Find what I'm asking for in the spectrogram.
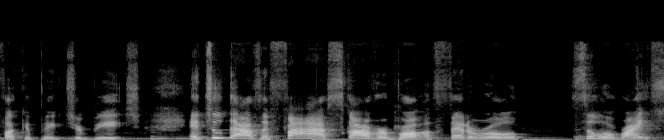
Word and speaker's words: Scarver: Like the S is silent. The S ain't motherfucking silent, bitch. It's Scarver. Scarver stated that he spent 16 years in solitary confinement and the result of only Jeffrey Dahmer's killing.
